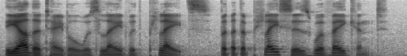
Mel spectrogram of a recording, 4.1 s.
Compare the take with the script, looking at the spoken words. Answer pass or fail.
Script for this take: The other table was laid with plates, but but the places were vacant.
pass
